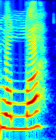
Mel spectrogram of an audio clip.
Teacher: لفظ الجلالہ کے لام کا حکم ہے تفخیم تو ہمیں حرف اللام کو موٹی آواز میں پڑھنا ہے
